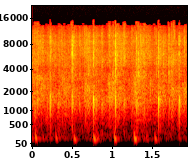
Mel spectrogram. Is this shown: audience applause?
yes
